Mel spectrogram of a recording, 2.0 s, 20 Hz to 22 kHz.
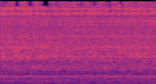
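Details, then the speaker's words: Honda TSX (CL9) with a DC Sport 4-2-1 header, checked for raspiness: an even, steady idle hum with no ticking, rattling or buzzing, smooth and healthy. Some engine vibration is attributed to the AC compressor cycling. "sounds smooth how smooth smooth that's what it was"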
